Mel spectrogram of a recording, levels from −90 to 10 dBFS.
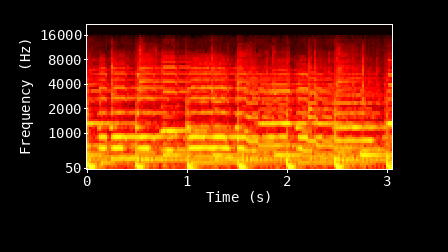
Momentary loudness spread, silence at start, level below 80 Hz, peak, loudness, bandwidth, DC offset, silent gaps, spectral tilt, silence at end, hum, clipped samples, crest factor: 2 LU; 0 s; -28 dBFS; -2 dBFS; -17 LUFS; 14.5 kHz; under 0.1%; none; -5 dB/octave; 0 s; none; under 0.1%; 16 dB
